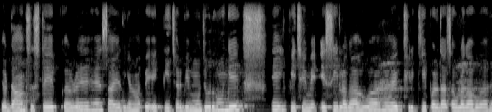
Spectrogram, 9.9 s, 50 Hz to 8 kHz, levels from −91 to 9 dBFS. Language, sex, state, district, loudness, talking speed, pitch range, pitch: Hindi, female, Bihar, Araria, -16 LUFS, 160 wpm, 220-240 Hz, 230 Hz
